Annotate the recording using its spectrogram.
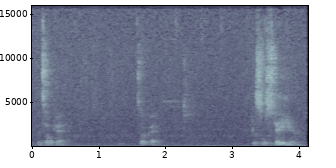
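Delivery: soft, hushed reassurance; quietly calm him, barely above a breath. Retold or imitated. Manager quietly comforting a crying employee, soft and hushed. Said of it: "just quietly says".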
